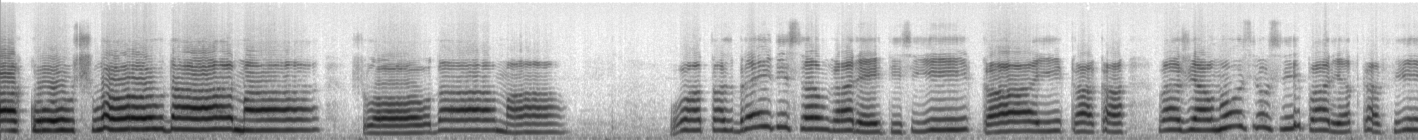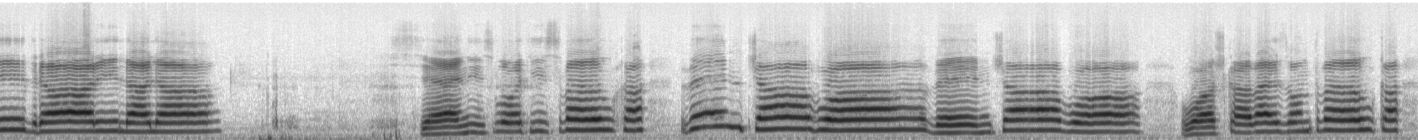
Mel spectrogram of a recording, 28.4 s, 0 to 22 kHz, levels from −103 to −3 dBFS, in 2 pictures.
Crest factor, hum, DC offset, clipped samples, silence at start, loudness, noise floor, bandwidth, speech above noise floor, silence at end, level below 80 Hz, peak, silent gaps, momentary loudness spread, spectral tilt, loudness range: 16 dB; none; under 0.1%; under 0.1%; 0 s; -22 LUFS; -56 dBFS; 8.6 kHz; 34 dB; 0.2 s; -58 dBFS; -6 dBFS; none; 13 LU; -5.5 dB/octave; 9 LU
